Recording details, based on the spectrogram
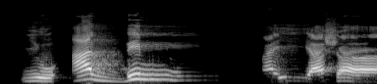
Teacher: dimatikan dulu si ba-nya sebelum dimasukkan. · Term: idgham mutajannisen kabir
